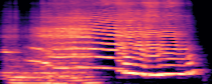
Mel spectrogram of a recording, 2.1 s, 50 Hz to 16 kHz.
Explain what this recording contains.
Sound effects > Objects / House appliances
Authentic heavy wooden door creak recorded in an old apartment, perfect for vintage/horror atmosphere. This is a demo from the full "Apartment Foley Sound Pack Vol. 1",which contains 60 core sounds and over 300 variations. Perfect for any project genre.
creak, wooden, horror, door, vintage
